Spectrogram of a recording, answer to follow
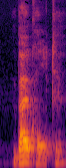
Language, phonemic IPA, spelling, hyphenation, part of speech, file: Dutch, /ˈbœy̯kˌɦɔl.tə/, buikholte, buik‧hol‧te, noun, Nl-buikholte.ogg
- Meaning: abdominal cavity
